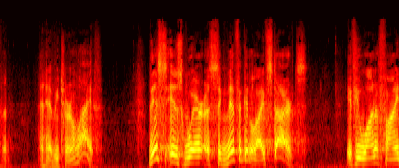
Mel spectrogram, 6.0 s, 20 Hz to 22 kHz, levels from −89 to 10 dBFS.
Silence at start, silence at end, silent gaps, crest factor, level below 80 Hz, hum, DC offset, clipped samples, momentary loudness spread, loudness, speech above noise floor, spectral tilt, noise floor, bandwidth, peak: 0.05 s; 0 s; none; 16 dB; -54 dBFS; none; under 0.1%; under 0.1%; 11 LU; -18 LUFS; 37 dB; -4.5 dB/octave; -55 dBFS; 13.5 kHz; -4 dBFS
